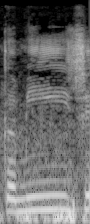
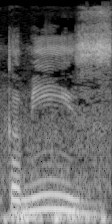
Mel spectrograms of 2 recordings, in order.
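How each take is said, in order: First: कमीज ending in a hard j; wrong pronunciation. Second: कमीज ending in z, kameez; correct z sound. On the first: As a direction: say कमीज as kameej with j. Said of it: "कमीज नहीं बोलते". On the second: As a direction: end कमीज on a buzzing z. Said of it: "ज की ध्वनि है". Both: Shown as a demonstration.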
